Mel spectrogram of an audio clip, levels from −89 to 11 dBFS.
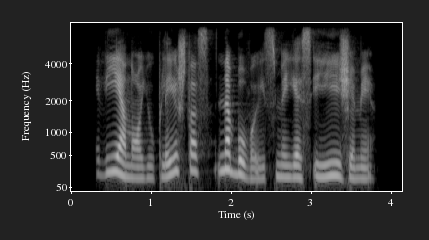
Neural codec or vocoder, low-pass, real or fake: none; 7.2 kHz; real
